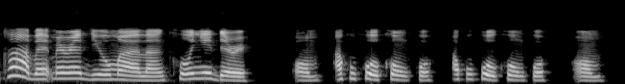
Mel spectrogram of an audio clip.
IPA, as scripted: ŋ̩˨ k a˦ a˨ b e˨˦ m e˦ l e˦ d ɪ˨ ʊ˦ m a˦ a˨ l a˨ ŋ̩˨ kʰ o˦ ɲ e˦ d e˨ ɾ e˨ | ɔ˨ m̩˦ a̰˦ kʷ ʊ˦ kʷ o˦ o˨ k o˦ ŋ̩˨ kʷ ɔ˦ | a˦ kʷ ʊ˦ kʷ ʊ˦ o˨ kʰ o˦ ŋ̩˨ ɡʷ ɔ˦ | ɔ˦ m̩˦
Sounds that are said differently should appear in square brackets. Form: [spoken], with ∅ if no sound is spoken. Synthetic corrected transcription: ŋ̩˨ k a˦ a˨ b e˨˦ m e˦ [ɾ] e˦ d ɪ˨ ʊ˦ m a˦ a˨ l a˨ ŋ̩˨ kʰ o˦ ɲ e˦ d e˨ ɾ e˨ | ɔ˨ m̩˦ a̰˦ kʷ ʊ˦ kʷ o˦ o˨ k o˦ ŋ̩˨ kʷ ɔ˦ | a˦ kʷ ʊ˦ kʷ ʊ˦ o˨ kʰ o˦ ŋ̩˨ [kʷ] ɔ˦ | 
